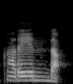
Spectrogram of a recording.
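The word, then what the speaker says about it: カレンダー: Hai isu suku karenda gomibako sasing kabing kokubang kokubang kehi ini yang kalender itu panjang karenda karenda a-nya panjang oh karenda oke nice.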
